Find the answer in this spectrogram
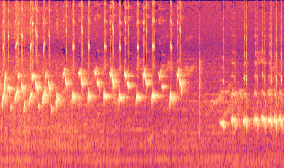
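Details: Provocation song of a white-rumped shama: quick repeated whistled notes in a bouncing pattern, a brief lull, then a run of lower, evenly repeated mellow whistles.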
